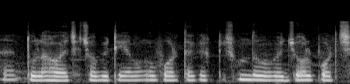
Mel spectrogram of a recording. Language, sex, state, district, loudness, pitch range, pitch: Bengali, male, Tripura, West Tripura, -16 LUFS, 195-210 Hz, 200 Hz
